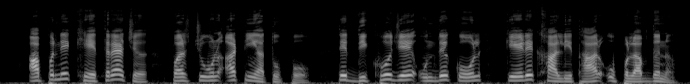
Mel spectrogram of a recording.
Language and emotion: Dogri, neutral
